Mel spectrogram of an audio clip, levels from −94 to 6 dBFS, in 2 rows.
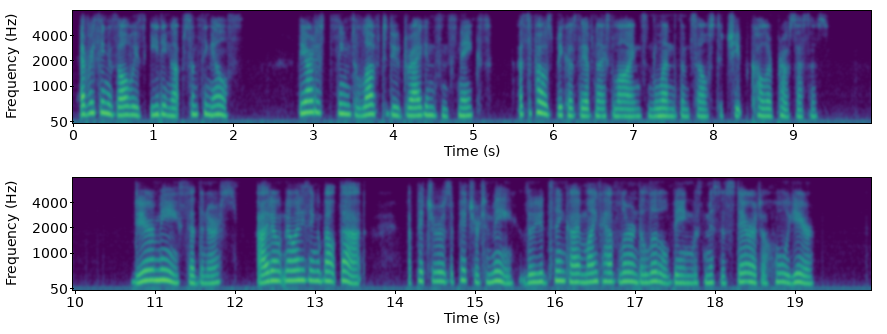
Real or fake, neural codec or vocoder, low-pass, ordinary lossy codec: real; none; 7.2 kHz; Opus, 24 kbps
